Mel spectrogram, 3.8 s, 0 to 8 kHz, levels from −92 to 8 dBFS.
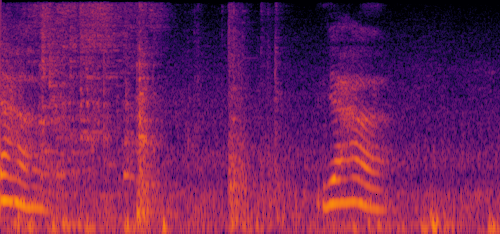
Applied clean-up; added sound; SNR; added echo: none; Dishes, pots, and pans; 8 dB; none.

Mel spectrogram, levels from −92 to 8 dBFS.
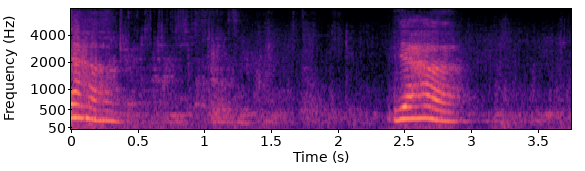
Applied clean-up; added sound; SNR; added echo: neural separator model SepFormer DNS4.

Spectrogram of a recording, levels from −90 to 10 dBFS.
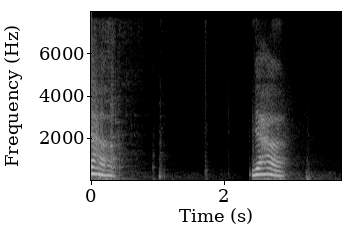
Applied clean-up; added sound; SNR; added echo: neural mask model RNNoise.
